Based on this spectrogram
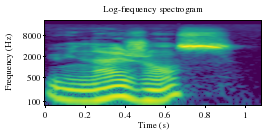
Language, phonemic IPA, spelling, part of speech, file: French, /a.ʒɑ̃s/, agence, noun, Fr-agence.ogg
- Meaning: agency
